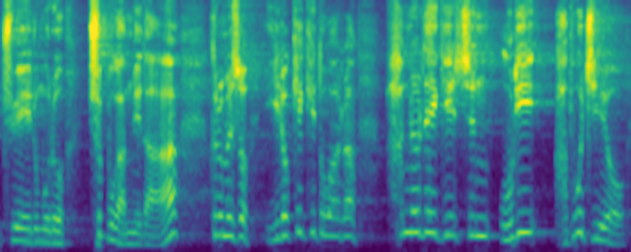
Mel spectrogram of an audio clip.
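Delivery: preaching at full force. Acted. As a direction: bless them with all your voice.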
